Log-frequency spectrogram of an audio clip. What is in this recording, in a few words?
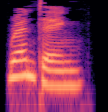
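"renting", English, British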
